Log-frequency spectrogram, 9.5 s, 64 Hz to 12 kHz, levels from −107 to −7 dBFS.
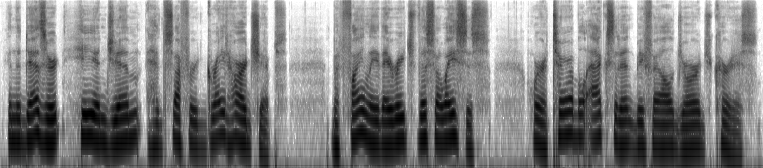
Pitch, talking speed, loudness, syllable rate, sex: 145 Hz, 145 wpm, -16 LUFS, 4.8 syllables/s, male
